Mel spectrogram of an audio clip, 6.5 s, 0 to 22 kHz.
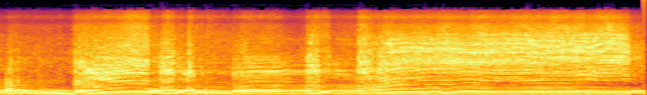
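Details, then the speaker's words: Quad being ridden: strong even note climbing and dropping cleanly through revs, no misses or knocks; pulls crisply, healthy. "Looks like that 850's running really good. I think Brandon will be impressed with that. Sounds good."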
